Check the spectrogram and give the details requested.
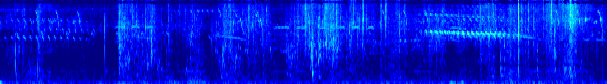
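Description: Faint outdoor ambience: birds calling in short rapid trills, clearest at the start and again about seven seconds in, over faint scattered rustles and clicks.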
